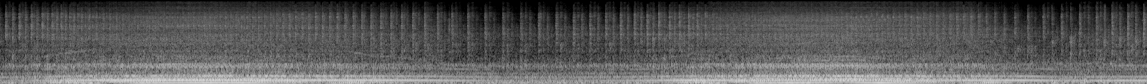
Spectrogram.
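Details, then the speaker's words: Boat diesel idling after the fuel line air leak was fixed and the system purged through the return line: even idle about four beats a second, gently swelling and settling without missing or stumbling; ran over 20 minutes without a hiccup. "okay so it ran for over 20 minutes without a hiccup of any type i'm very happy about that"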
